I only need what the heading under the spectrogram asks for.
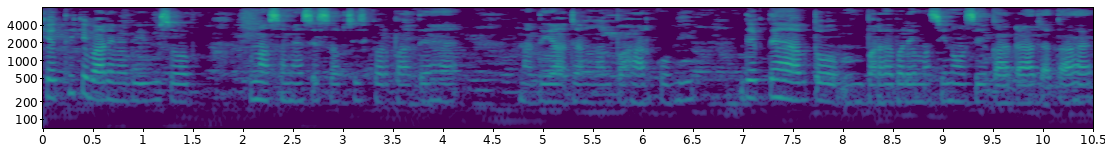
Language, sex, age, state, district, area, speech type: Hindi, female, 30-45, Bihar, Madhepura, rural, spontaneous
